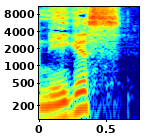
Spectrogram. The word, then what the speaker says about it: negus: The word is spelled, by the way, N-E-G-U-S. And even though the guy who's in charge of the spelling bee is saying negus, according to this video, it's correctly pronounced negus. So he was mispronouncing it.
